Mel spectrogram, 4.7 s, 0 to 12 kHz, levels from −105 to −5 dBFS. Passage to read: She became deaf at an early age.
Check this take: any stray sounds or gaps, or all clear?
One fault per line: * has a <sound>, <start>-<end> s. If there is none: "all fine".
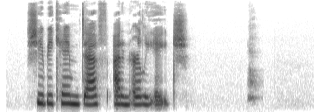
* has a bark, 3.7-4.0 s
